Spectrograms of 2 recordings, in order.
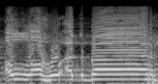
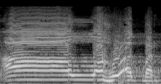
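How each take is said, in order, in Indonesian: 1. Bunyi b digandakan dan ditahan. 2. Vokal pertama dibaca panjang. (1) "baknya banyak" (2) "di depan alifnya panjang"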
